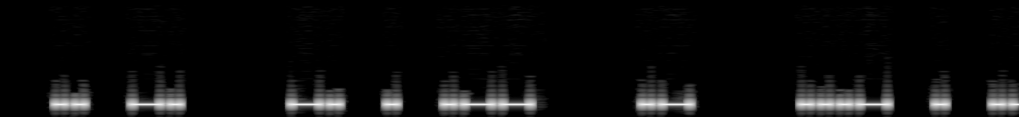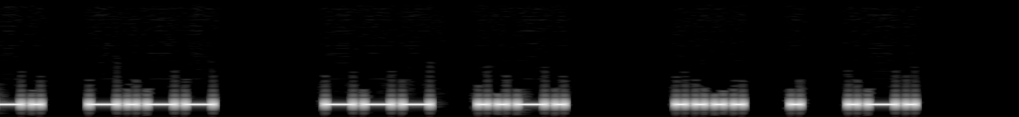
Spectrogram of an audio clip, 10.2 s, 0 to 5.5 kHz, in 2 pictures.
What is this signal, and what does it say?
Morse code, heard as a keyed tone, about 25 wpm, spaced as for 20 wpm, 600 Hz. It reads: IN NEW A VERY OF HER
